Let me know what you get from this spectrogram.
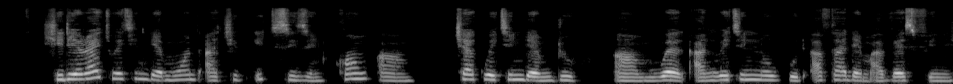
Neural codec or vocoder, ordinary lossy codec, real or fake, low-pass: vocoder, 44.1 kHz, 128 mel bands, Pupu-Vocoder; AAC, 48 kbps; fake; 14.4 kHz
